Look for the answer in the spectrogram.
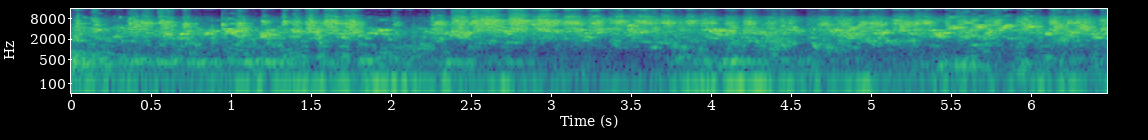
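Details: Budgerigars chattering together inside an aviary, a busy stream of shrill twitters and scratchy warbles from numerous birds, dipping briefly near two seconds, over a quiet low hum.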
